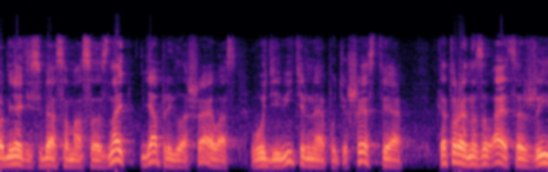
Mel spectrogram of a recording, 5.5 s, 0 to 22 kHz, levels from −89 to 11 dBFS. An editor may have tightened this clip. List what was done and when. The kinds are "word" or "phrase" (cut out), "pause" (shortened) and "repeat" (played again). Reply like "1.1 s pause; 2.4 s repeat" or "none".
1.3 s pause; 2.4 s pause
